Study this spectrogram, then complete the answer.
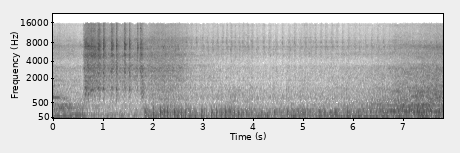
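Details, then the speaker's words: Honda Supra 125 (older fuel-injected) with stumbling, hard-to-hold idle: idle sits low and uneven, hunting. Scanner shows normal intake air temperature and large injector duration, but engine speed stays too low; owner suspects a weak fuel pump. "nah idolanya semprotannya diangkat tiga tapi otot untuk putaran mesinnya ini terlalu rendah Jadi eh saya definisikan injektor Kalau menurut saya yang pertama bisa dari pulpennya lemah itu yang menyebabk"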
